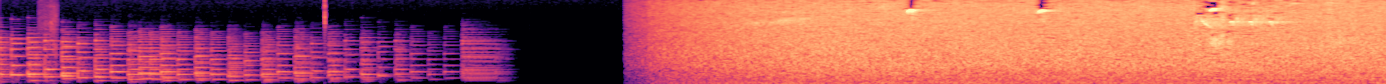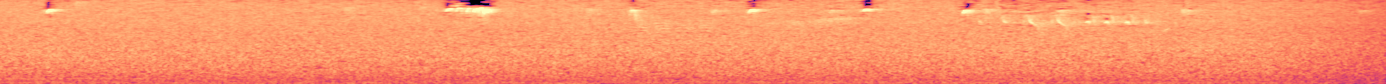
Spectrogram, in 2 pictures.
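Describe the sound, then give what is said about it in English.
Outdoor ambience outside a front door shortly after sunrise: a steady, dense wash of hiss-like noise dotted with brief, high chirps of birds, following a few seconds of soft tonal music and a short pause. “What you just heard is what I heard when I went outside my front door shortly after sunrise this morning.”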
